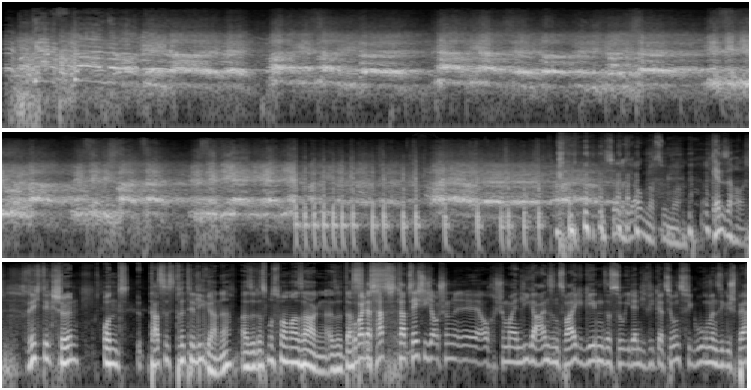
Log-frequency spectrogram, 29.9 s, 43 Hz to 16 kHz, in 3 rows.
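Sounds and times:
large crowd of football fans chanting in a stadium: 0.0s - 19.0s
rhythmic clapping or drumbeats: 13.7s - 18.4s
laughter: 16.4s - 20.0s
speech: 20.2s - 29.8s.

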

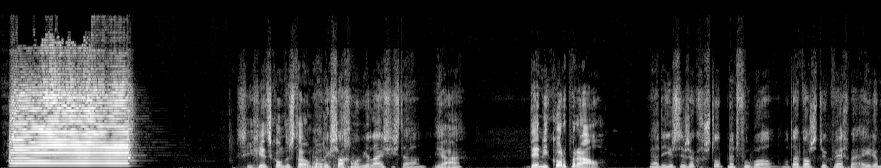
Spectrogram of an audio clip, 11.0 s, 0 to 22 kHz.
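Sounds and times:
air horn blast: 0.0s - 2.0s
speech: 3.1s - 5.8s, 6.6s - 11.0s.

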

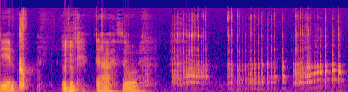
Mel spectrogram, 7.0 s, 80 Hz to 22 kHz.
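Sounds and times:
speech: 0.0s - 0.5s, 1.2s - 3.0s
taut twisted tendon with membrane creaking under strain: 3.4s - 6.9s.

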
